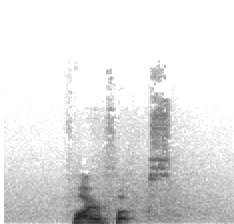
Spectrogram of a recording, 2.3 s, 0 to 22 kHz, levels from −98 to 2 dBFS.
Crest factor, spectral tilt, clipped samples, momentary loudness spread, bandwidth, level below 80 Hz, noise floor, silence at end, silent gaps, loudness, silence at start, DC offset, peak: 20 dB; -5.5 dB/octave; under 0.1%; 20 LU; 13 kHz; -68 dBFS; -58 dBFS; 0.7 s; none; -17 LUFS; 0.7 s; under 0.1%; -2 dBFS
